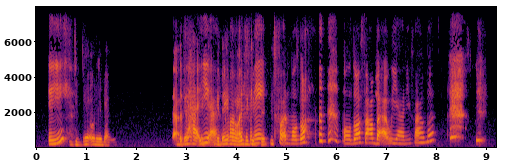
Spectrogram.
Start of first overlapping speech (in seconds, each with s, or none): 2.8 s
